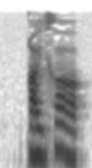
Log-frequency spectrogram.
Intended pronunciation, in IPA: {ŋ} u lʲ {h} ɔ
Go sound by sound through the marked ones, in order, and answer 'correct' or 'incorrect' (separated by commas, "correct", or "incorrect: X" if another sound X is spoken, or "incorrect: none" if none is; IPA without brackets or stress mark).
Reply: incorrect: q, incorrect: x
